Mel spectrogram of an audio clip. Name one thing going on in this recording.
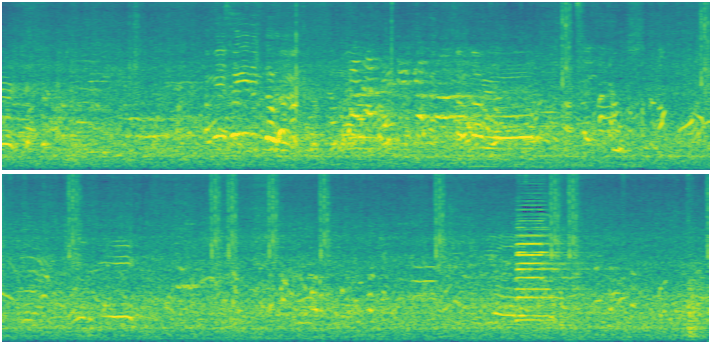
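A crowd of young women screams and cheers outdoors.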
